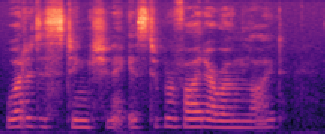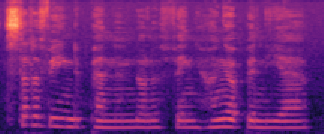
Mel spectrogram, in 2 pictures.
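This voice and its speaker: A woman's voice: medium pitch, flat delivery, brisk, a little mellow, natural voice, rough recording. A woman voicing a stern, pompous goblin father in an ASMR storybook reading, scolding and commanding.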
